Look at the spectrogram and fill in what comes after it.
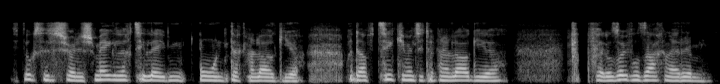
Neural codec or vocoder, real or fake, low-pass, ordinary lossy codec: vocoder, 22.05 kHz, 80 mel bands, HiFi-GAN; fake; 7.2 kHz; none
